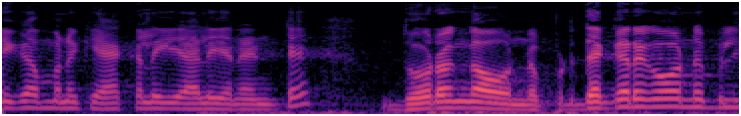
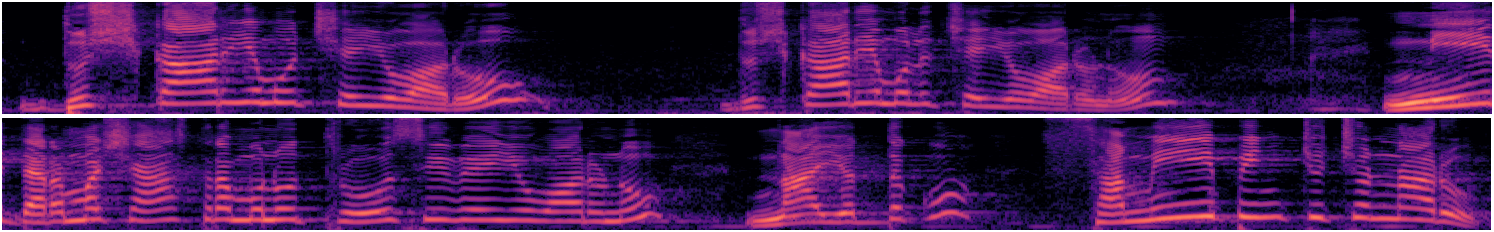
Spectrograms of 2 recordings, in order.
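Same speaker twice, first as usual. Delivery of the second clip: slow, raised preacher's reading; scripture proclamation; 7 semitones higher, 5 dB louder, slower than usual. A narrator's reading. Preacher reads Psalm to congregation, proclaiming. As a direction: proclaim the psalm, building higher to the end.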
